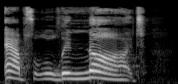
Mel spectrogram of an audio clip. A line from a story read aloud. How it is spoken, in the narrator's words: shouted the professor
